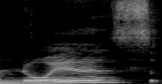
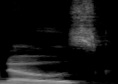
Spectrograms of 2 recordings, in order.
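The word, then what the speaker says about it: Noyes: of it again um his name's john humphrey knows or noise um what was that horny he was um i've heard his name pronounced a couple of different ways he still has descendants that are alive today and they pronounce her name knows um so i'm going to go with that but he founds this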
